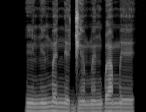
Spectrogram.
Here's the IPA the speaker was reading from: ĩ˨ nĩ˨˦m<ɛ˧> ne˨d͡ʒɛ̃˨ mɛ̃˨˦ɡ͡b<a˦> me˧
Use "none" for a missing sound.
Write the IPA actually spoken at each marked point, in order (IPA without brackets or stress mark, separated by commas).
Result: ɛ˧, a˦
